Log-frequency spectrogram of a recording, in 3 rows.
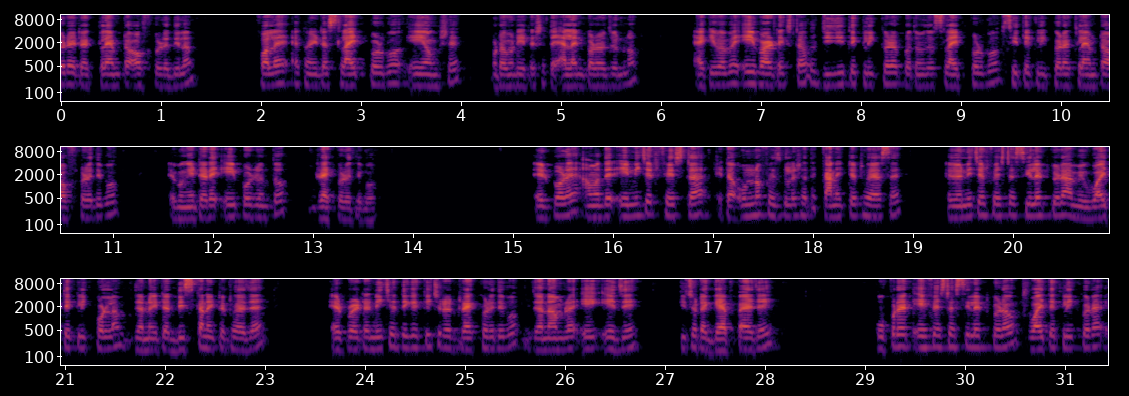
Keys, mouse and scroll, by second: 5.5 Escape, 6.3 click, 6.9 g, 7.1 g, 8.0 c, 13.7 Escape, 14.6 click, 15.1 Escape, 16.0 g, 18.0 middle click, 18.7-19.1 scroll up 1, 20.8 y, 21.6 g, 21.7 g, 22.9 middle click, 23.5-24.3 scroll up 1, 24.3 click, 27.7 Escape, 28.1 scroll down 1, 28.4 shift+middle click, 28.9 click, 30.5 y, 31.1 g, 31.3 g.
